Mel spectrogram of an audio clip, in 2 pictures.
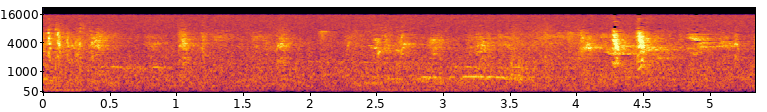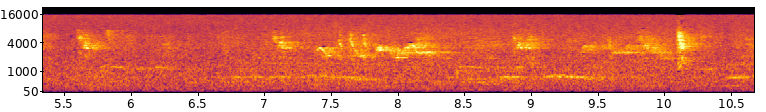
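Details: Brown-throated sunbird recorded at Ubon Ratchathani, Thailand, on 2 January 2021: short high chirps and sharp ticks scattered irregularly through the clip, with a few louder accented notes near the middle and end over a soft background hiss.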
